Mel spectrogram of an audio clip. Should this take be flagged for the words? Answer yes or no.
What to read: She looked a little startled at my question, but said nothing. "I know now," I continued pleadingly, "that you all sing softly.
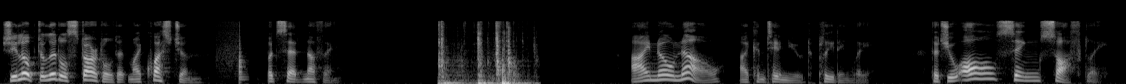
no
